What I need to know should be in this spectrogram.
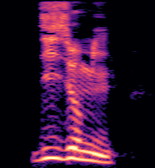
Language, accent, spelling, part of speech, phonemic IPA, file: French, France, disomie, noun, /di.zɔ.mi/, LL-Q150 (fra)-disomie.wav
- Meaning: disomy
